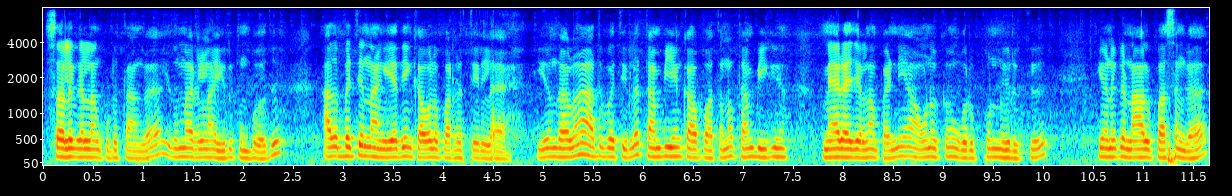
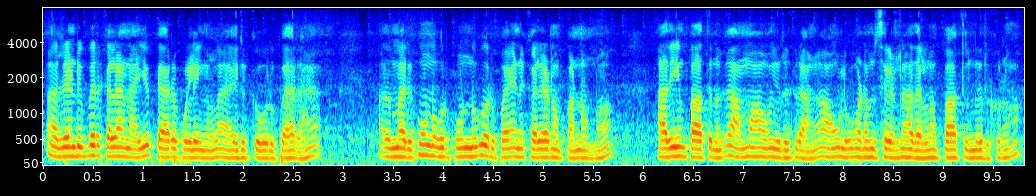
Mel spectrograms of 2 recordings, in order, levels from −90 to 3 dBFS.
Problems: constant background noise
